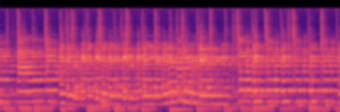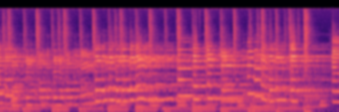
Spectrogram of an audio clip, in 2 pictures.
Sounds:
music, new-age music

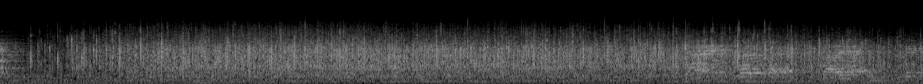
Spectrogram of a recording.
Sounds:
speech

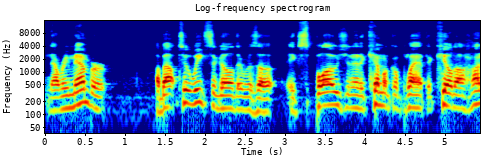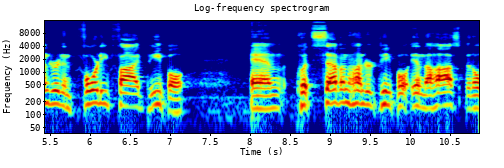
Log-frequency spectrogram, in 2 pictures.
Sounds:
speech

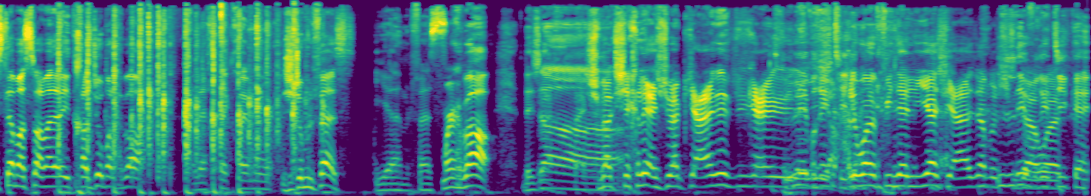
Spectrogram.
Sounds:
speech

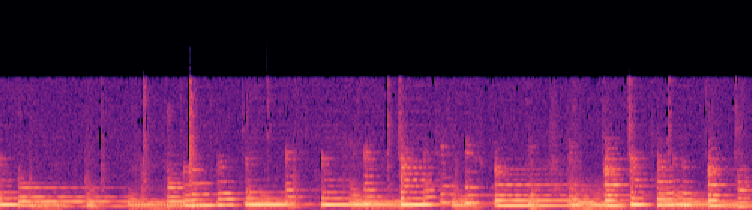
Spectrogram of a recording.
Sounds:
keyboard (musical), piano, electric piano

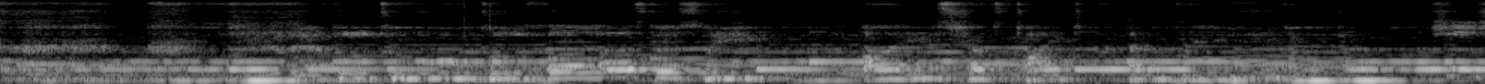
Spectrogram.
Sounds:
soundtrack music, music

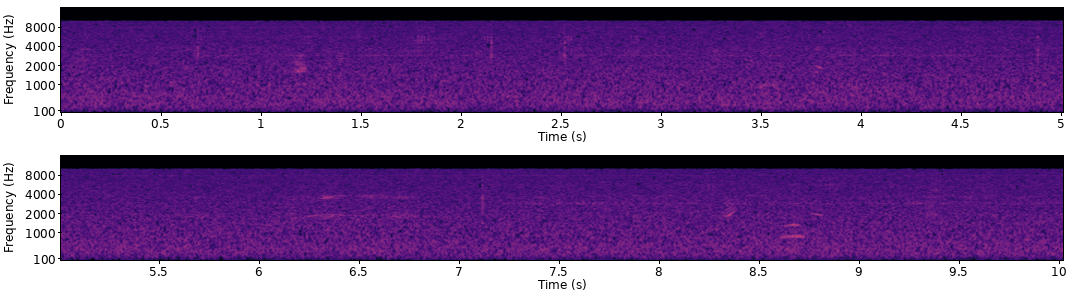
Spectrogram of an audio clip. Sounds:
speech

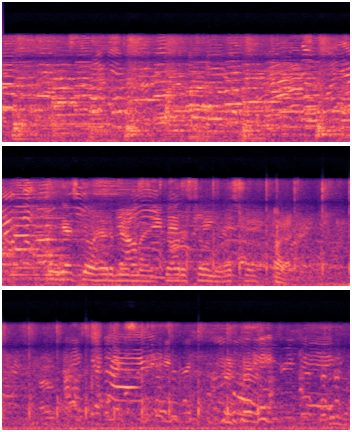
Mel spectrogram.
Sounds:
kid speaking, speech, music

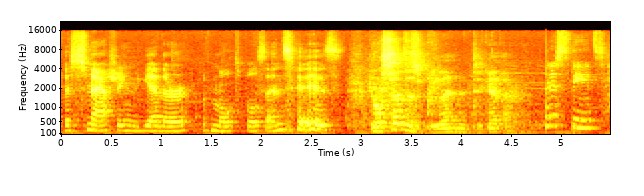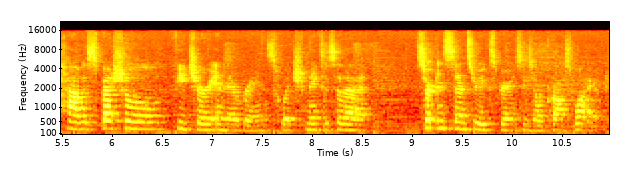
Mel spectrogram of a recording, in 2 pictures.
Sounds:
music, speech

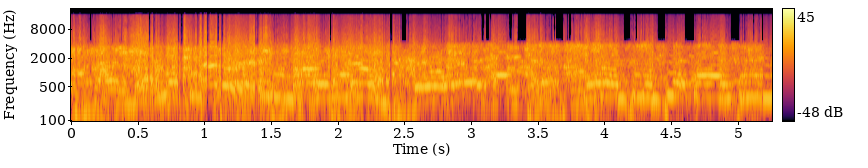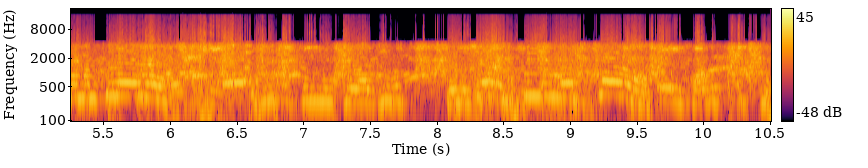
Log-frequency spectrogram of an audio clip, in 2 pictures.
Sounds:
speech, music

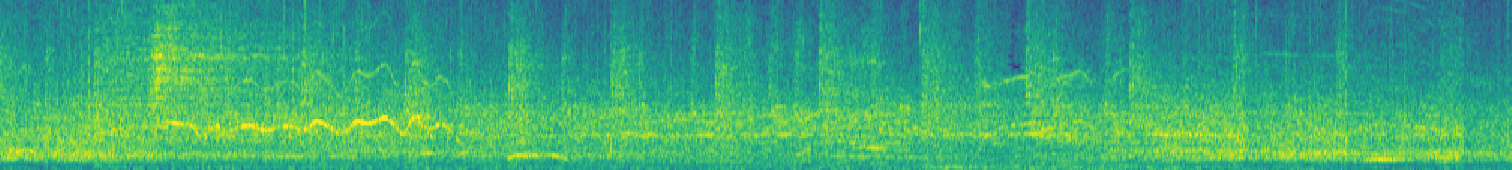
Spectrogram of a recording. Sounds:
music, electronic music, speech

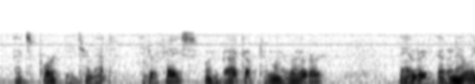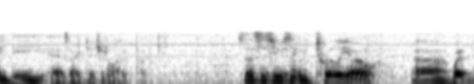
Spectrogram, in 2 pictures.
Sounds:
speech

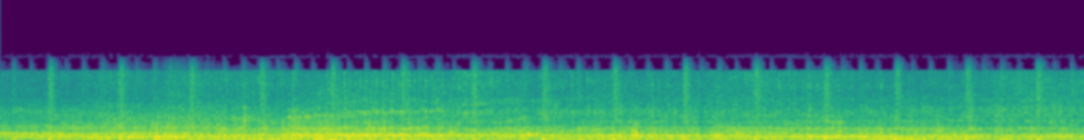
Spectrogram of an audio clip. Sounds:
vehicle, truck

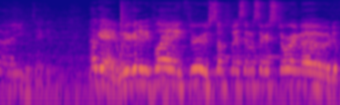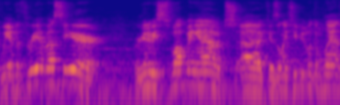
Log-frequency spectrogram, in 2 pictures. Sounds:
speech, music

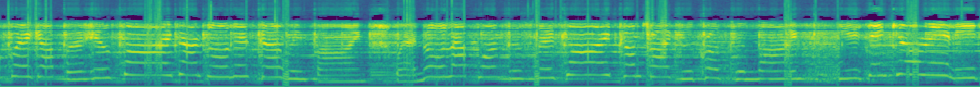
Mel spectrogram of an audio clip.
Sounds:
music

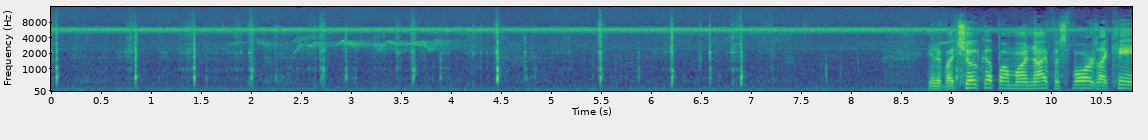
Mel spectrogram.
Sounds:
insect, cricket

